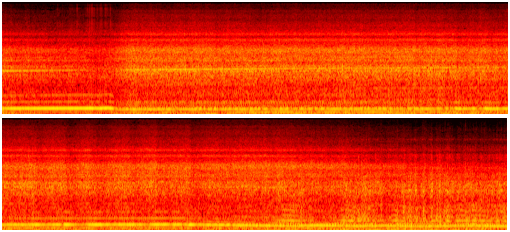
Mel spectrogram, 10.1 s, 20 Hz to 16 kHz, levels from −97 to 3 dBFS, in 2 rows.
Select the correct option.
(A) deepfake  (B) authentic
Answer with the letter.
B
